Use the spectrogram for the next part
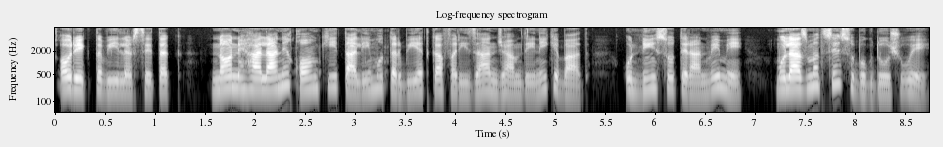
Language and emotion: Urdu, neutral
